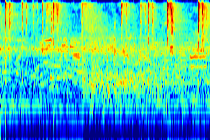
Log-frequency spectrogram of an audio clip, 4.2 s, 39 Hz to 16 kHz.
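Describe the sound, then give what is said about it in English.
Loud commercial-grade fireworks, shot by protesters into the Justice Center around 10:15 p.m. and breaking several windows, crack and pop in an irregular string of sharp bursts, some in quick clusters, over the dense roar of a shouting crowd. “By 10:15 p.m., the fireworks usage had grown more militant, and people were shooting dozens of commercial-grade fireworks straight into the Justice Center, breaking several windows.”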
